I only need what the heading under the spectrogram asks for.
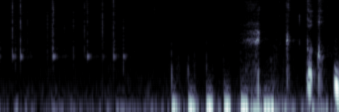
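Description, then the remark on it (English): Fingers tap rapidly on a brand-new, just-opened bottle of carbonated drink, a quick run of about ten sharp, light clicks, followed by people talking over faint rustling. “Wait, tap your fingers on the bottle.”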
